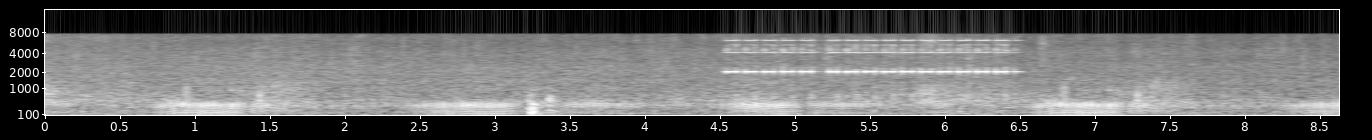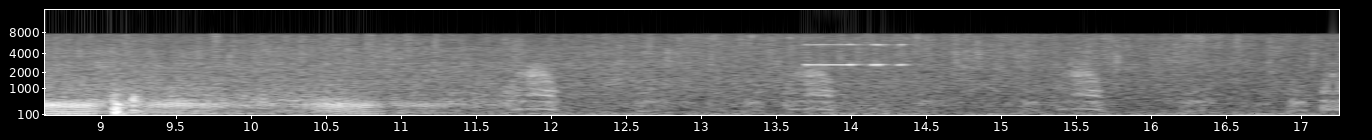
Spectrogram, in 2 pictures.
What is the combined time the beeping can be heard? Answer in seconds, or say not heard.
3 s.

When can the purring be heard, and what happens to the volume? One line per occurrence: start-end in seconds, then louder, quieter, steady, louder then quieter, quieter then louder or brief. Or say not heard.
0.0-17.2 quieter.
